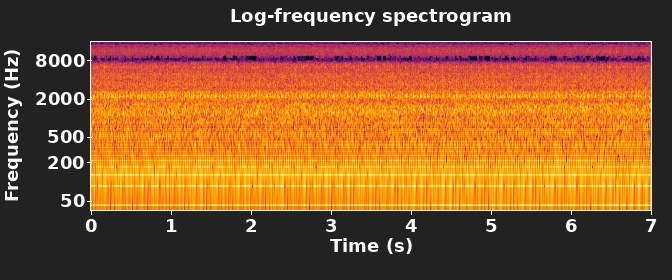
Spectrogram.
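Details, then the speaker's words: Freshly built F24 engine on its first run, oil pressure confirmed, not yet warmed or broken in: smooth, even idle hum with a steady low beat, no ticking, knocking, misfire or leaks; normal idle. "we got no leaks nothing looks and luck everything looks good motor sounds good and healthy"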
